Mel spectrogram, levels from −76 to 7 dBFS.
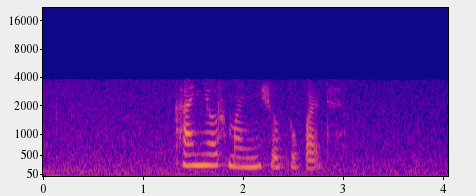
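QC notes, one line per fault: No faults found in this speech clip. Room noise sits about 19 dB below the speech, and the 32 kbit/s G.726 telephone coding holds the band under 4 kHz with only light coding damage.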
